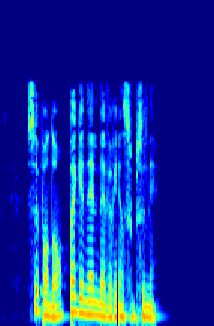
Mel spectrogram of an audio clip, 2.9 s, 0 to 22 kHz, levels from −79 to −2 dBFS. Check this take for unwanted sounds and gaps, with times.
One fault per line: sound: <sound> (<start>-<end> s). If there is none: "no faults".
sound: dropout (1.6-1.6 s)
